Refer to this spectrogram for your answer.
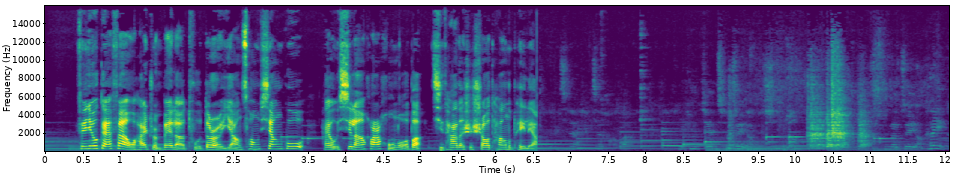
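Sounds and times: background music: 0.0s - 12.0s
metal utensil scraping on griddle: 10.1s - 11.1s.

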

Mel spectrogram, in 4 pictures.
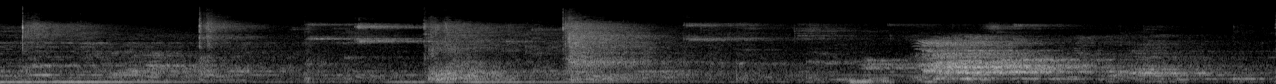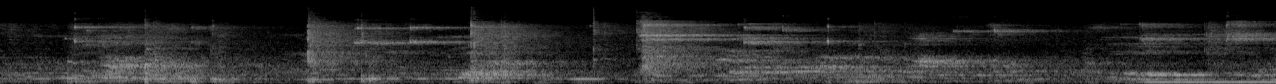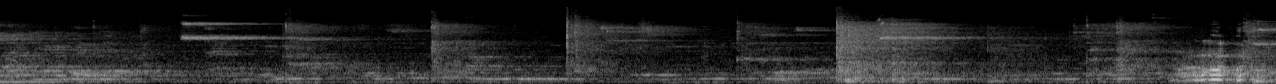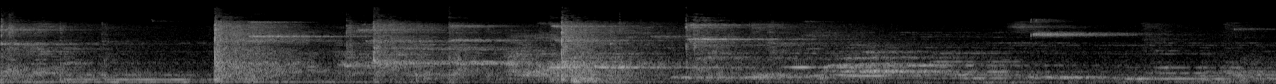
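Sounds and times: people talking: 0.0s - 3.6s, 7.9s - 15.0s, 17.2s - 31.2s, 36.0s - 40.2s, 40.9s - 51.0s
rackets striking shuttlecock: 0.2s - 1.0s, 4.2s - 4.8s, 5.6s - 6.4s, 31.2s - 32.0s, 33.8s - 35.0s
shoe squeaks on court floor: 2.9s - 6.1s, 6.8s - 8.4s, 13.3s - 14.0s, 16.2s - 17.8s, 18.5s - 21.6s, 22.2s - 23.4s, 24.0s - 25.8s, 27.3s - 28.8s, 31.2s - 32.3s, 32.9s - 35.5s, 37.9s - 39.1s, 40.4s - 46.4s, 48.5s - 49.6s.

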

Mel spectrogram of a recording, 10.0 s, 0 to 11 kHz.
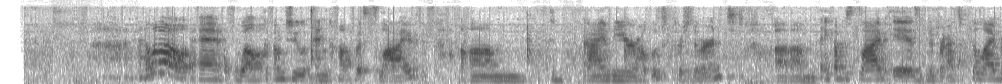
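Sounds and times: recording hiss: 0.2s - 10.0s
woman speaking: 1.0s - 10.0s.

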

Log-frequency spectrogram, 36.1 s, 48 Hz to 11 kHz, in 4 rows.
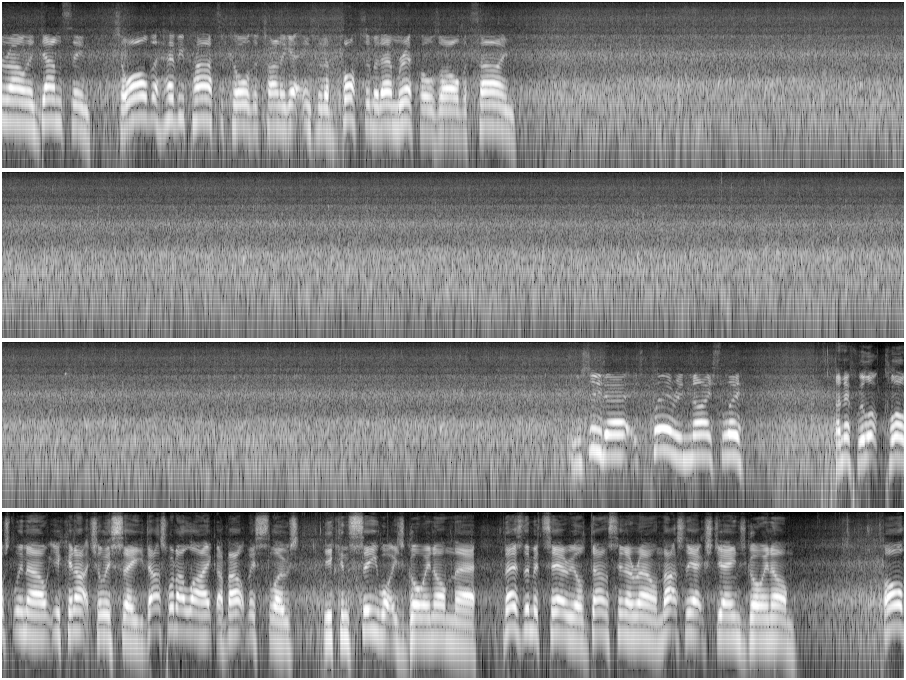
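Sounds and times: river water rushing: 0.0s - 36.0s.

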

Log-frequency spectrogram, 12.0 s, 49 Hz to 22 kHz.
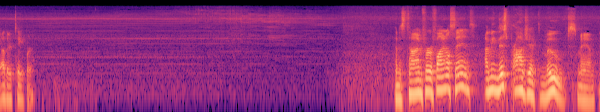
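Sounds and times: table saw running: 0.0s - 6.8s.

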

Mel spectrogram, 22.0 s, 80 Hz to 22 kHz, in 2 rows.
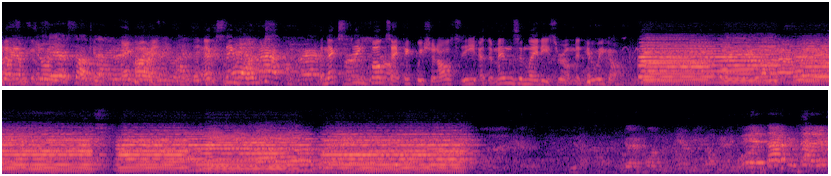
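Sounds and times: accordion held chords: 8.5s - 17.4s.

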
